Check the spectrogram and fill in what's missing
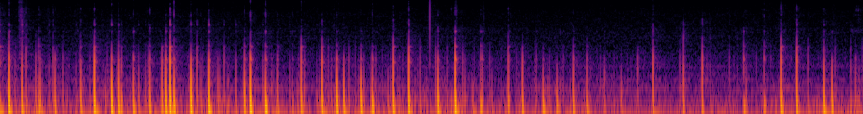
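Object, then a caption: Cedar wood serving board. A cedar wooden serving board is tapped quickly and delicately with the fingers, about forty light taps over nearly nine seconds. Each tap is a short, dull knock that dies away almost at once, mostly low in tone with a faint click on top. The pace stays steady throughout while the taps grow slightly softer toward the end.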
